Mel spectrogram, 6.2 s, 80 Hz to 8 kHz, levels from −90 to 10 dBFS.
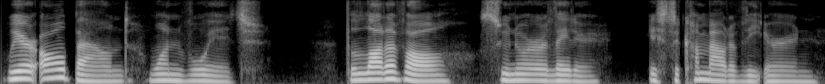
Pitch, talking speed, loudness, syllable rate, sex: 170 Hz, 195 wpm, -18 LUFS, 5.3 syllables/s, female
